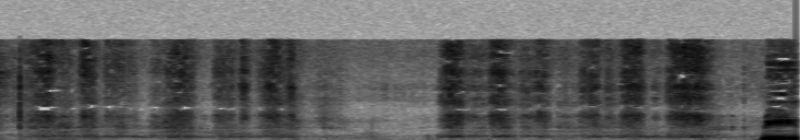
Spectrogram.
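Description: Faint scratching of hand drawing, a writing tool making short strokes one after another; a voice starts speaking near the end.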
